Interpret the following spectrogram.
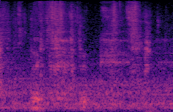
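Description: Soft knocks and clinks of pots and utensils being handled at a kitchen counter, with a brief mumbled phrase.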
